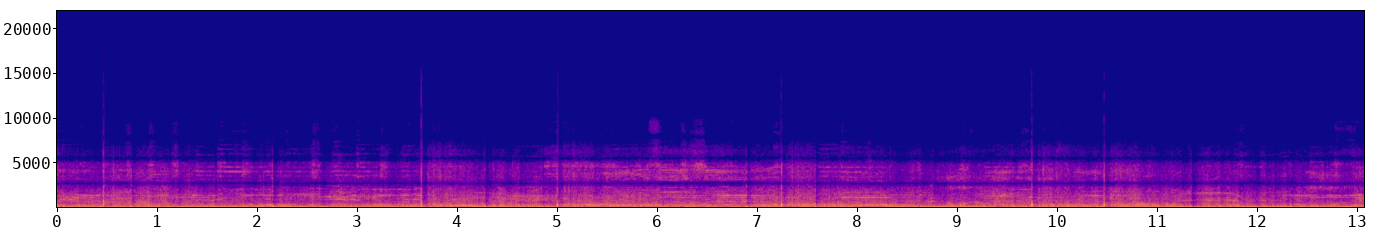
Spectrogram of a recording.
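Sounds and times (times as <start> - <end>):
loud music: 0.0 - 13.0
fireworks bangs: 3.5 - 8.7, 9.5 - 12.3.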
